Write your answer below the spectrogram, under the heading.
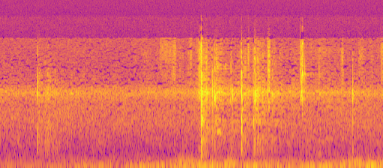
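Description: Tennis rally on a hard court: several sharp pops of racquets striking the ball and the ball bouncing, the loudest about halfway through and another near the end.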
